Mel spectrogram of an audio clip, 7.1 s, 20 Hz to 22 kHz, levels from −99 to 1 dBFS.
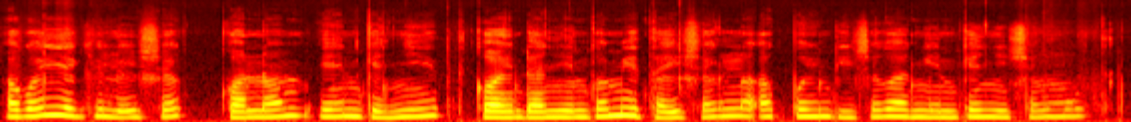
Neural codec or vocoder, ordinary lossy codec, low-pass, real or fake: vocoder, 44.1 kHz, 128 mel bands, Pupu-Vocoder; none; none; fake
